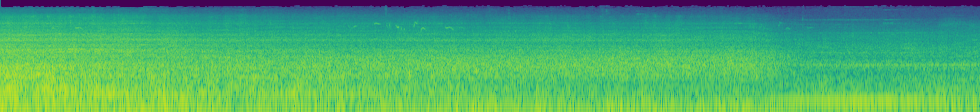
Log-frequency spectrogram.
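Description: A diesel-hauled train passing and moving away, its wheels running over the rails, the noise fading steadily. Near the end the rail noise thins out and a steady low hum remains.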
